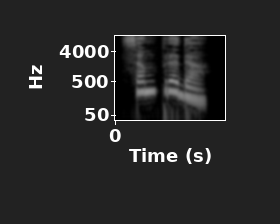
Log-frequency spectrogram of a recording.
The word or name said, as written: ಸಂಪ್ರೀತ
